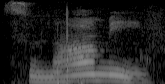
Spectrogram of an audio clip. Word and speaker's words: tsunami: correct spelling very good here t is silent so what is the spelling t s u n a m i okay tsunami so t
